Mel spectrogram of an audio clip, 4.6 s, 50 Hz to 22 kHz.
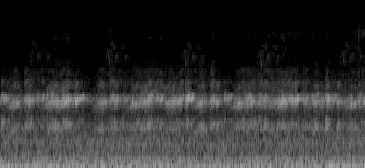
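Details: Evening frog chorus at a forest pond, recorded from a rock at the water's edge on March 28, 2023: dense overlapping pulsed trilling, steady and continuous, over a low rumbling background.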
